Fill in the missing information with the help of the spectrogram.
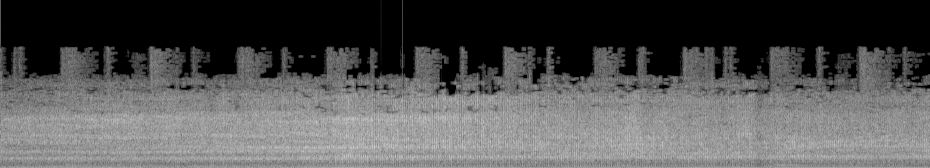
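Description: Diesel tractor engine running loud and steady while hauling a heavily loaded sugarcane trailer.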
